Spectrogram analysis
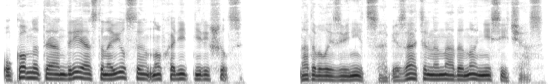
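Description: A man with a mid-range voice reads a scripted audiobook narration in a measured, even storytelling style. The studio recording is clean, with no room sound.

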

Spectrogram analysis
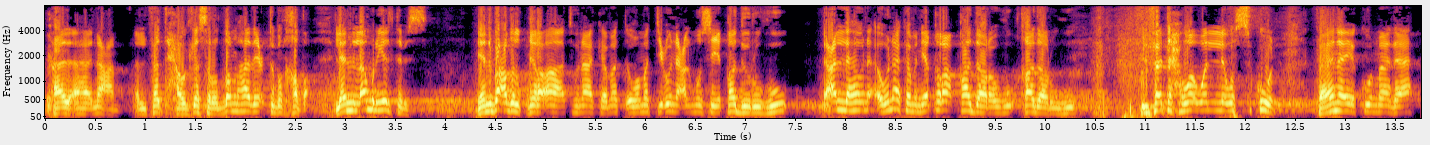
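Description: A man teaching Quran recitation rules, quizzing his students and answering his own questions with halting restarts. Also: high-pitched, long reverb tail. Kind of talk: tajweed lesson with questions to students.

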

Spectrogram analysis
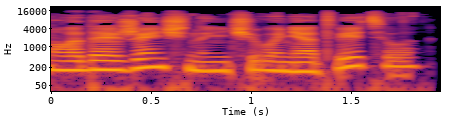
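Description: Mellow woman narrating an audiobook. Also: sits low, quick pace, clean tone, dry recording, clean studio sound.

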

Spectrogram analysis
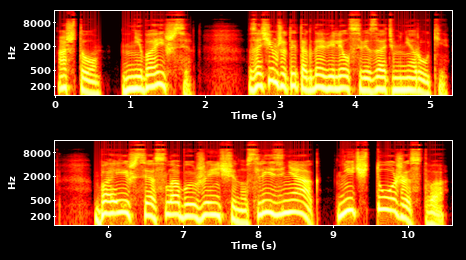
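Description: A woman's voice: fairly low pitch, lively intonation, takes it slowly, darkish tone, no room sound, studio quality. A woman reading an audiobook, voicing a defiant young former nanny who speaks with scorn.

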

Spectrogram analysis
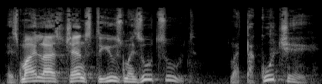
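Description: A man's voice: a little high, wildly swooping pitch, normal speed, sharp tone, husky, exaggerated voice. An actor playing a proud, defiant young pachuco man with a Mexican-American accent. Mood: affectionate, eager. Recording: reverberant hall.

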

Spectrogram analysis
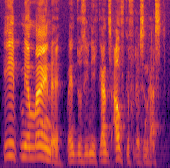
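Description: A man voicing a gruff, grumbling old male carpenter in a radio story reading. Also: mid-range voice, big pitch swings, slow pace, bright, forceful tone, exaggerated voice.

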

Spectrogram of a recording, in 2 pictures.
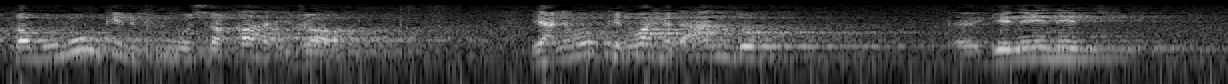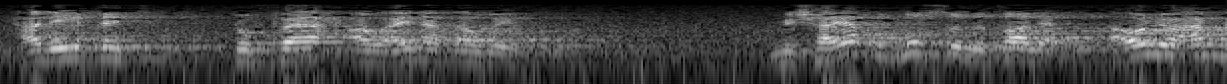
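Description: Egyptian male professor, high voice, rhetorical questions to students, recorded from far off in a booming hall. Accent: Egyptian Arabic. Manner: asks rhetorical questions and answers them himself. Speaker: Islamic jurisprudence professor. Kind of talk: colloquial classroom lecture. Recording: echoey hall, far mic, dull, hiss.

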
